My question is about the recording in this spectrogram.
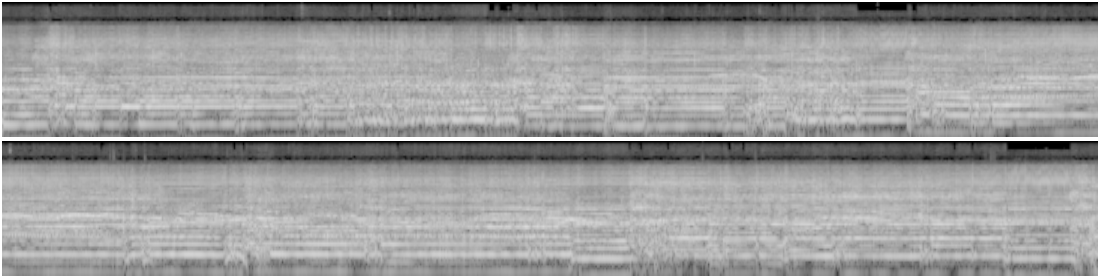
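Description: A live band plays loud instrumental rock, with the electric bass guitar prominent and steady throughout, heard as an audience recording.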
